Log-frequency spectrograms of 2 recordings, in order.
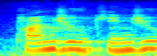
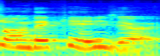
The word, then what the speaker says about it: Pão de queijo: And you made this great Brazilian cheesy bread, and wasn't it called like panju quinju or something? Can you say it correctly? Pão de queijo, Oh.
